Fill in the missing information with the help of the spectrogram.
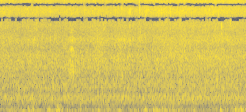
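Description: Fast river water rushing steadily past the logs, with wind gusting on the microphone in low rumbles.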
